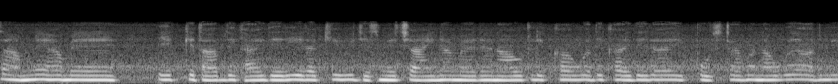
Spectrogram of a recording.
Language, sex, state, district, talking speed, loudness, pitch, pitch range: Hindi, female, Chhattisgarh, Bilaspur, 200 wpm, -11 LUFS, 205 Hz, 200-215 Hz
